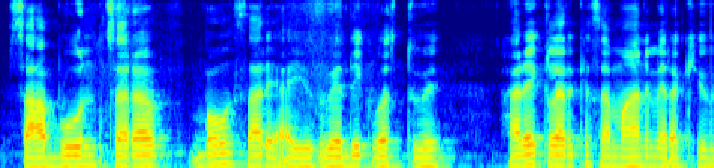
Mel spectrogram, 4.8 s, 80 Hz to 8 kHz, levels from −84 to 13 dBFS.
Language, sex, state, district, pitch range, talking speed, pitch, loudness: Hindi, male, Jharkhand, Ranchi, 115-125 Hz, 150 wpm, 120 Hz, -19 LUFS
